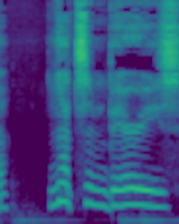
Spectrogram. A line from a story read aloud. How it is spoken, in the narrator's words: Grover said dreamily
